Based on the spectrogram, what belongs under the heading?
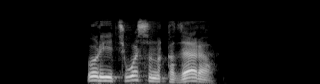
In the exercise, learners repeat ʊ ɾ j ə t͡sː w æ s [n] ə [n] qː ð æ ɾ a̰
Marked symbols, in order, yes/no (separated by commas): yes, no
